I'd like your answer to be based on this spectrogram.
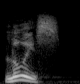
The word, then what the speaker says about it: Lois: Saltó a la fama esta actriz en el año 78 por hacer el papel de Louise. Lois Lane en Superman. ¿Cómo se pronuncia? Lois. Lois. Pero hay que poner la cara así, la boca, hay que echar para adelante así.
